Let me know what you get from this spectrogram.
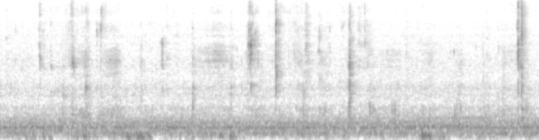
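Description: Faint close-up chewing and mouth sounds of a person eating, with scattered small clicks and crunches.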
